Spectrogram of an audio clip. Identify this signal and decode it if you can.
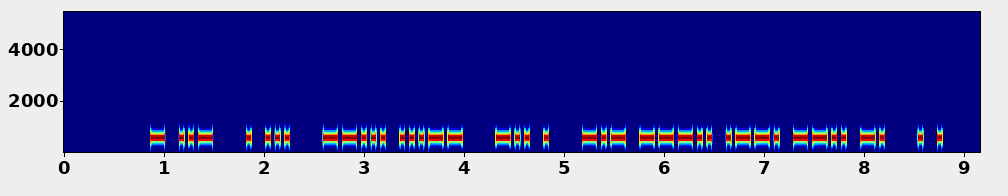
Morse code, heard as a keyed tone, about 25 wpm, 600 Hz. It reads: TU ES 73 DE K8PZN EE
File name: POTA201 25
